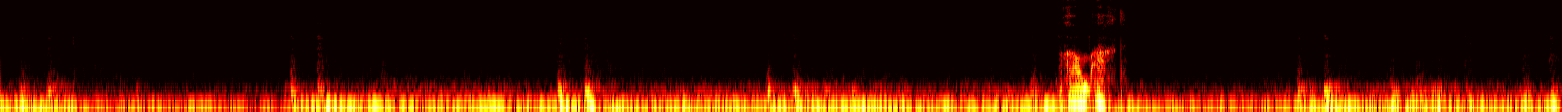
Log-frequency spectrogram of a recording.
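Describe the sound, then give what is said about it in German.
A steady low rumble inside a TGV high-speed train travelling at night from Marseille to Strasbourg, with faint rhythmic clicks and a brief bright noise burst midway; a voice briefly murmurs over the continuous drone. “Ein Zug unterwegs. Endlich mal was Friedliches. Nachtfahrt mit dem TGV.”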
